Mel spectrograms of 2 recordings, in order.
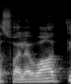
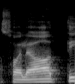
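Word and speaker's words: صَلَوٰةِ: രൂപത്തിൽ ഉച്ചരിക്കണം ദിക്രില്ലാഹിഇാമി സ്വലാത്തി അവിടെ സ്വലാത്തി എന്ന് എഴുതിയത് ആ ലാമിനെ നീട്ടാൻ വേണ്ടി ഒരു വാവ് കൊടുത്തിട്ടുണ്ട് അപ്പോ അവിടെ സ്വലവാത്തി എന്നല്ല സ്വലാത്തി എന്നാണ് വതാ അവിടെ താ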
